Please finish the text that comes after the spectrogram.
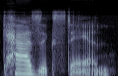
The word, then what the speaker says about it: Kazakhstan: 15 is difference and 16 deference the american pronunciation of this that i hear most often is kaz kazakhstan this took me a while because i kept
